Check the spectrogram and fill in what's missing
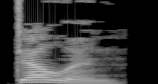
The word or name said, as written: delane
